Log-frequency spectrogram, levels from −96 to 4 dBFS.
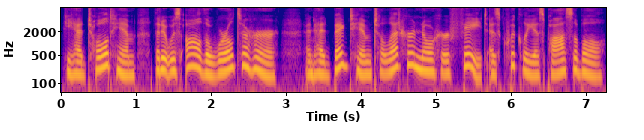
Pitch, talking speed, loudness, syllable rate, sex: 195 Hz, 215 wpm, -16 LUFS, 4.6 syllables/s, female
